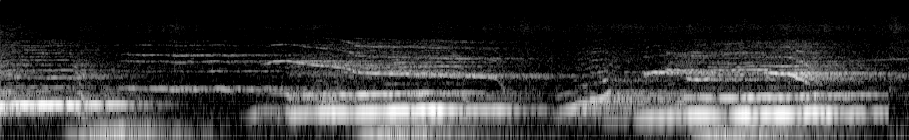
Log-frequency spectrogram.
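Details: Whale song for communication, long sliding moans with rich harmonics, some held steady and others bending up and down, overlapping low pulses underneath, phrases flowing into one another.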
